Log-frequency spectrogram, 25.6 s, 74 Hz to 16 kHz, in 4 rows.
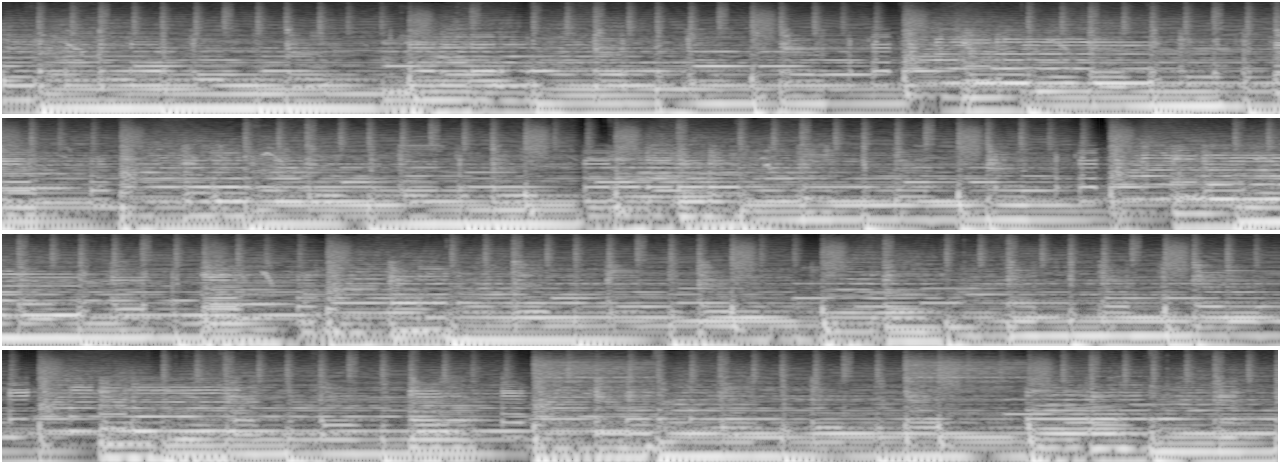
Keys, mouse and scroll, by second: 2.2 click, 5.7 Delete, 7.4 ctrl+click, 8.6-9.7 scroll down 1, 10.4 ctrl+alt+click, 11.6 scroll up 1, 12.8 click, 16.8-17.2 scroll down 1, 18.2-24.1 drag.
